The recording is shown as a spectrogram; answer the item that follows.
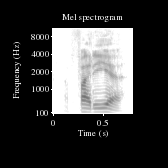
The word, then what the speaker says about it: Faria: Currently in second, Lucas Faria, how do you pronounce his last name properly? Faria.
